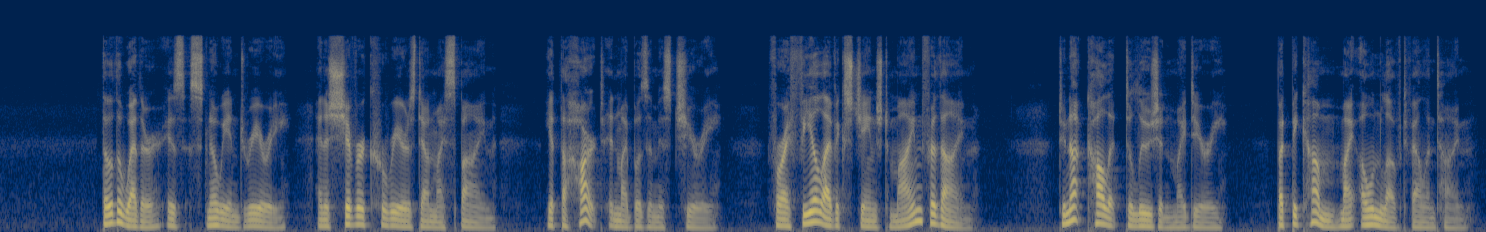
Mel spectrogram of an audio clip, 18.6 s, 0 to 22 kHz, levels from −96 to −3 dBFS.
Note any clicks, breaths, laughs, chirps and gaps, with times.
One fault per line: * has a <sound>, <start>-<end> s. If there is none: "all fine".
all fine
